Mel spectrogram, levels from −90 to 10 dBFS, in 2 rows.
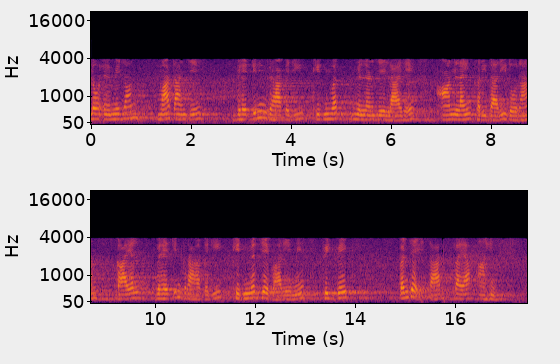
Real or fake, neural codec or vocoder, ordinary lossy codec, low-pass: real; none; AAC, 16 kbps; 7.2 kHz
